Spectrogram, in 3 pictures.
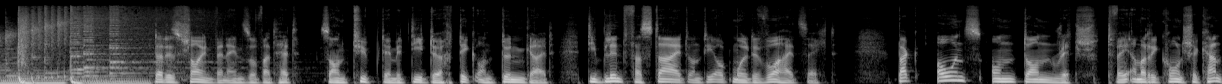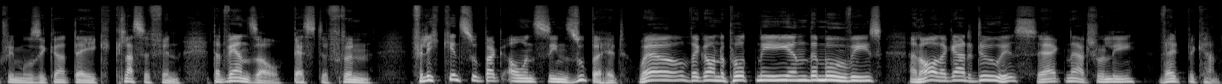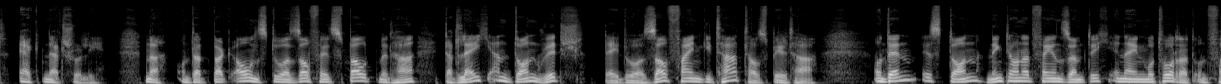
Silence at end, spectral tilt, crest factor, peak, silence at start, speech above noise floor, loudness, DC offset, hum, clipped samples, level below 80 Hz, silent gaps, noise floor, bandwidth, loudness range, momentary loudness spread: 0 s; -6 dB/octave; 18 dB; -2 dBFS; 0 s; 30 dB; -20 LUFS; under 0.1%; none; under 0.1%; -36 dBFS; none; -49 dBFS; 17 kHz; 5 LU; 9 LU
